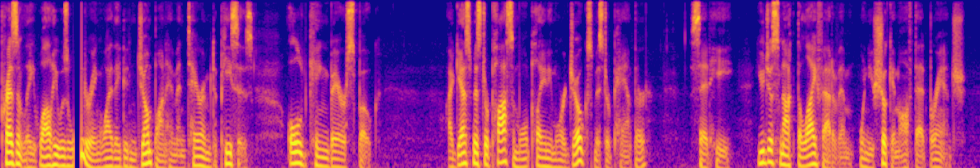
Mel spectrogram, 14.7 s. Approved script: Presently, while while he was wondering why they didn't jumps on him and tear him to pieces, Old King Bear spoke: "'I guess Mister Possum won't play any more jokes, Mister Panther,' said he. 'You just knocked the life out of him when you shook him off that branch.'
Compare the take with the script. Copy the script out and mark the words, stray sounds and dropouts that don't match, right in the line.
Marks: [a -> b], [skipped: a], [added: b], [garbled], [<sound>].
Presently, while [skipped: while] he was wondering [dropout] why they didn't [jumps -> jump] on him and tear him to pieces, Old King Bear spoke: "'I guess Mister Possum won't play any more jokes, Mister Panther,' said he. 'You just knocked the life out of him when you shook him off that branch.'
